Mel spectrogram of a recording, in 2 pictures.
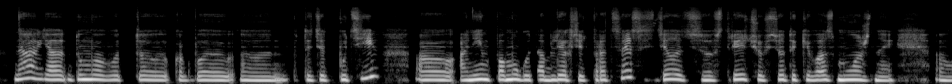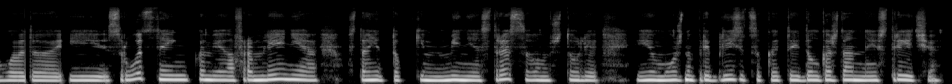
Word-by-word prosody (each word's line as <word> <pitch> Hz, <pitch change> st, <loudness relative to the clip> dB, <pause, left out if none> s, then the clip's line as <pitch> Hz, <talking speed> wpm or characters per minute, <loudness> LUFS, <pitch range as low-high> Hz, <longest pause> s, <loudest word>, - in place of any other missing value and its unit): Да, 270 Hz, +5 st, 0 dB
я 215 Hz, -4 st, -1 dB
думаю 225 Hz, 0 st, +3 dB
вот, 205 Hz, 0 st, -4 dB, 0.2 s
э, 200 Hz, -2 st, -2 dB
как 190 Hz, -2 st, -8 dB
бы, 195 Hz, 0 st, -1 dB
э, -, -, -6 dB
н 185 Hz, 0 st, 0 dB
вот 195 Hz, -, -31 dB
эти 200 Hz, 0 st, -2 dB
пути, 275 Hz, -, -1 dB, 0.3 s
а 205 Hz, -4 st, 0 dB
они 200 Hz, +3 st, +5 dB
им 230 Hz, -1 st, +5 dB
помогут 210 Hz, -1 st, +3 dB
облегчить 200 Hz, -1 st, 0 dB
процесс. 210 Hz, -, -5 dB
Сделать, 200 Hz, 0 st, -3 dB
э, 195 Hz, -1 st, +1 dB
встречу 210 Hz, +3 st, -2 dB
всё-таки 205 Hz, 0 st, -3 dB
возможной, 200 Hz, -2 st, +1 dB, 0.4 s
а, 195 Hz, -4 st, -2 dB
вот, 185 Hz, 0 st, -1 dB
и 185 Hz, 0 st, 0 dB
с 180 Hz, +3 st, -8 dB
родственниками, 215 Hz, -2 st, +1 dB
оформление 205 Hz, +2 st, +3 dB, 0.3 s
станет 200 Hz, -2 st, 0 dB
таким 190 Hz, +1 st, 0 dB, 0.2 s
менее 195 Hz, -2 st, +5 dB
стрессовым 195 Hz, -1 st, -3 dB
что 195 Hz, +2 st, -4 dB
ли, 185 Hz, -1 st, -3 dB, 0.3 s
и 195 Hz, 0 st, +3 dB
можно 195 Hz, +2 st, +3 dB
приблизиться 200 Hz, 0 st, -3 dB
к -, -, -22 dB
этой 190 Hz, +1 st, -1 dB
долгожданной 195 Hz, 0 st, +2 dB
встрече. 190 Hz, -2 st, -2 dB
200 Hz, 130 wpm, -17 LUFS, 190-215 Hz, 0.4 s, они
